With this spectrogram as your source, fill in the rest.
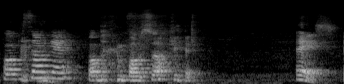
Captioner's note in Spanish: risas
